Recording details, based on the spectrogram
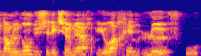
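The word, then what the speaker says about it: Joachim Löw: en espagnol comme dans le nom du sélectionneur Joachim leuf ou yachim leuf pour le re j'ai mis le symbole phonétique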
